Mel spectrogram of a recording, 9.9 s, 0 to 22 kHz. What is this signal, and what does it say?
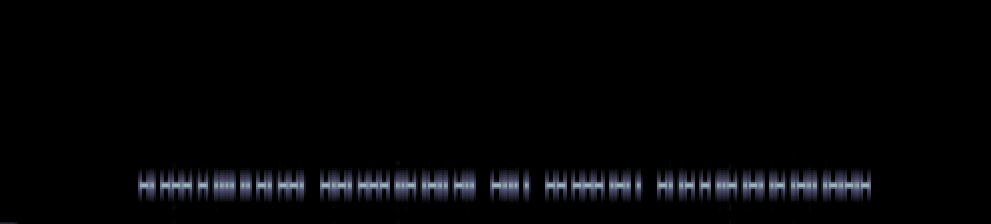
Morse code, heard as a keyed tone, about 41 wpm, 700 Hz. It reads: NOTHING COULD BE MORE NATURAL.
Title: Sentences from Top 1000 Words - Review Part 4 - 45wpm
